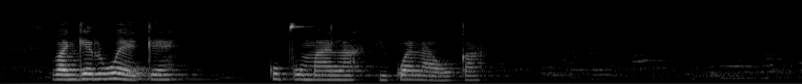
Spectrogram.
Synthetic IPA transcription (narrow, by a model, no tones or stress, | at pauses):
βaŋɡeriwɛkɛ | kup̪fumalaɦikwalaɦɔka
